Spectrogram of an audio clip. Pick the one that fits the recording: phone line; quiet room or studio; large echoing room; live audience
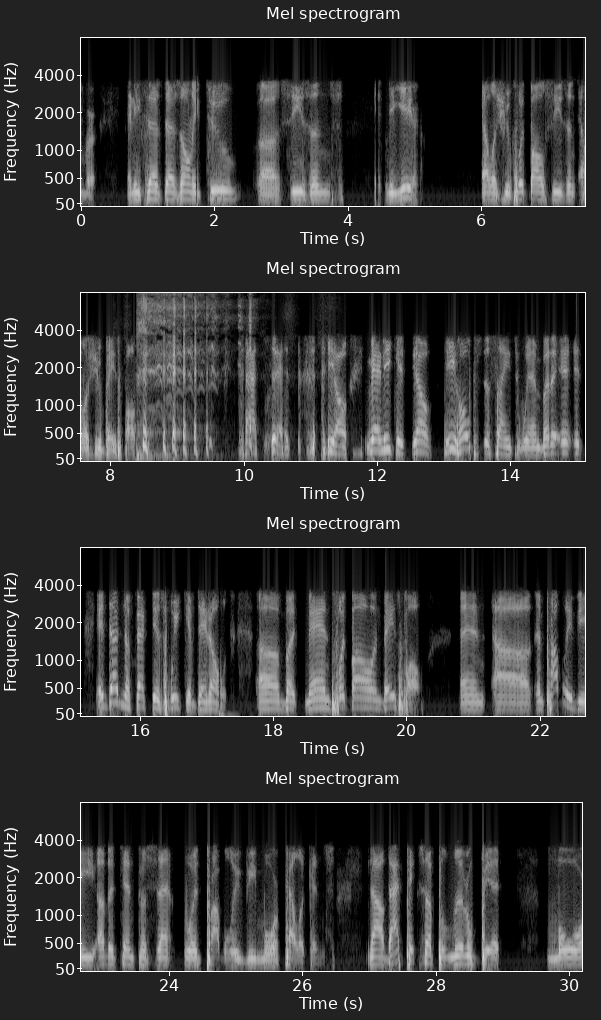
phone line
